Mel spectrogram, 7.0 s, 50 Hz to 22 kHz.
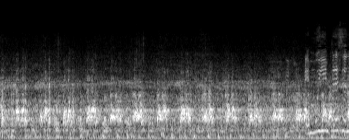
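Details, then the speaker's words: Pregnant women with a device held near the body: rapid, regular whooshing pulses at about 128 a minute, the fetal heartbeat on ultrasound Doppler. "son mujeres embarazadas donde ponen los megáfonos cerca de su cuerpo para escuchar los latidos del corazón"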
